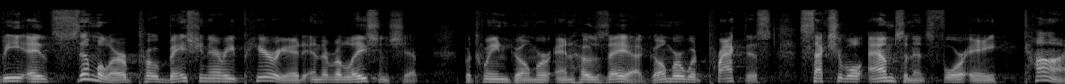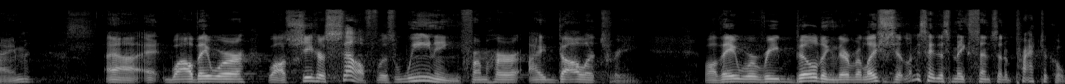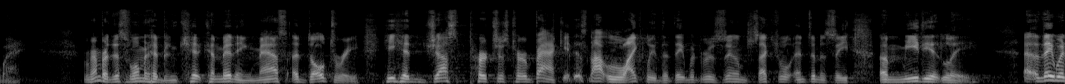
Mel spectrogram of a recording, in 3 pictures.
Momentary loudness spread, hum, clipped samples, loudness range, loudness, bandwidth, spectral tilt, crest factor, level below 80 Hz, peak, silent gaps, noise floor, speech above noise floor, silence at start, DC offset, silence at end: 12 LU; none; under 0.1%; 6 LU; -30 LUFS; 13.5 kHz; -4 dB/octave; 24 dB; -66 dBFS; -6 dBFS; none; -59 dBFS; 29 dB; 0 s; under 0.1%; 0 s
